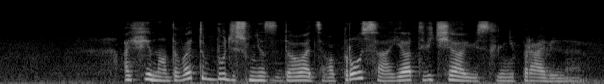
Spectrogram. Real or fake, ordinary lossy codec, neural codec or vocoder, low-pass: fake; none; codec, 16 kHz, 2 kbps, X-Codec, WavLM features, trained on Multilingual LibriSpeech; none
